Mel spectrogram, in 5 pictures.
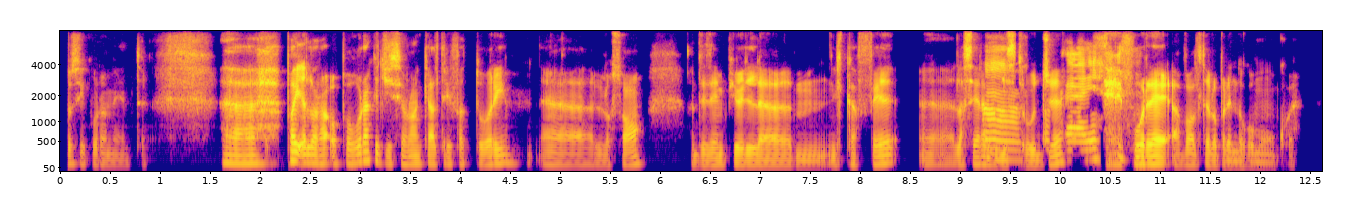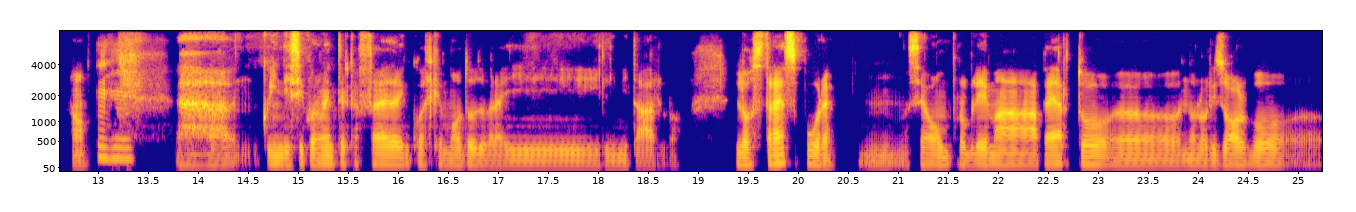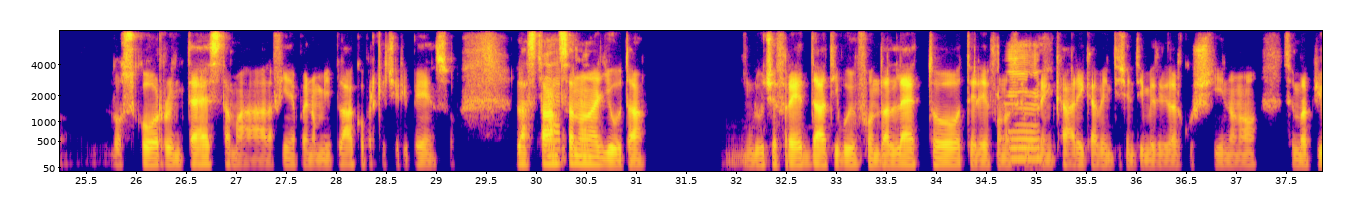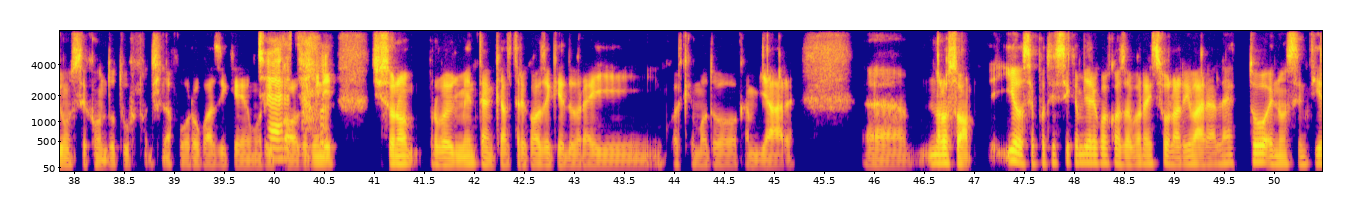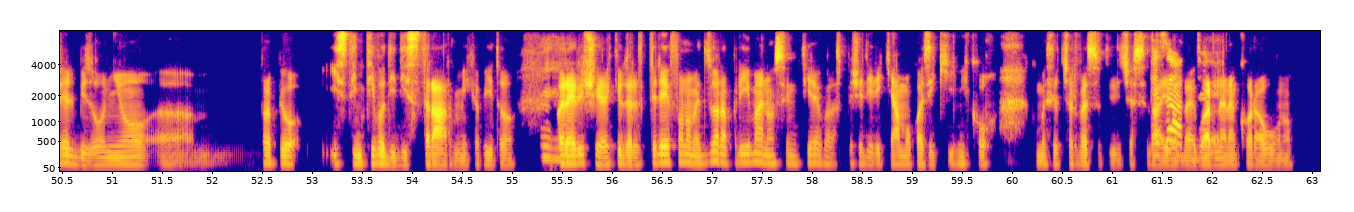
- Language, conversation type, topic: Italian, advice, Come posso affrontare un grande obiettivo quando mi sento sopraffatto e non so da dove iniziare?
- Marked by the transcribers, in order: sigh; tapping; laughing while speaking: "eppure"; snort; teeth sucking; other background noise; laughing while speaking: "turno"; distorted speech; laughing while speaking: "Certo"; "proprio" said as "propio"; chuckle; "cervello" said as "cervesso"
